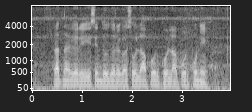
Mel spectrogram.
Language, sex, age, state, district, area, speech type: Marathi, male, 18-30, Maharashtra, Thane, urban, spontaneous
